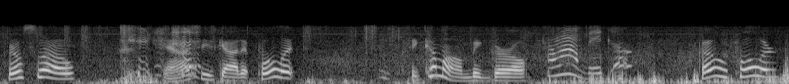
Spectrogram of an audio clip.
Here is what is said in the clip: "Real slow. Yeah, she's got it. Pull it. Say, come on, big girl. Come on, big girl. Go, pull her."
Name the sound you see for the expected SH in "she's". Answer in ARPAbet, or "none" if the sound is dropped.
S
